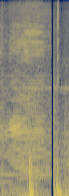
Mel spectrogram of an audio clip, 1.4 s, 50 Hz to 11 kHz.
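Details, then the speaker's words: AC condenser after replacing a bad 30/5 run capacitor (fan side had read low): smooth, steady motor hum with soft airy fan rush and no buzzing; running normally, blowing heat out the top, rather than the compressor being bad. "Okay, it's purring like a kitten, putting out heat out of the top."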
